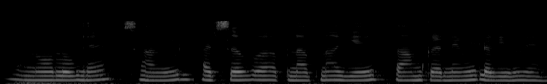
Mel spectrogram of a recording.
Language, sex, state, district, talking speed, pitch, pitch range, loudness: Hindi, female, Bihar, Muzaffarpur, 165 wpm, 195 Hz, 190-205 Hz, -47 LUFS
